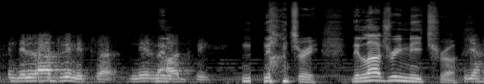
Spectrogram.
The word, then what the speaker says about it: Niladri Mitra: I have with me the wonderfully honest, I hope I don't butcher the pronunciation of your name, Niladri Mitra. Is that correct? It's Niladri Mitra.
